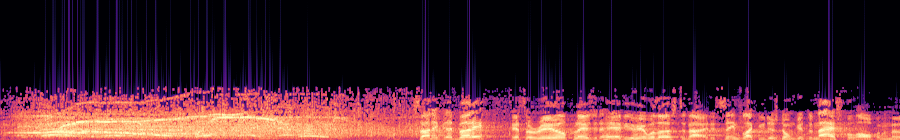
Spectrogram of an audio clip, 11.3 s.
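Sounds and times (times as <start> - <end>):
audience applause: 0.0 - 7.0
speech: 5.2 - 11.2.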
